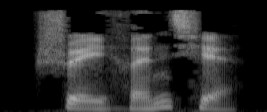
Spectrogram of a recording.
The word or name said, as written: 浅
